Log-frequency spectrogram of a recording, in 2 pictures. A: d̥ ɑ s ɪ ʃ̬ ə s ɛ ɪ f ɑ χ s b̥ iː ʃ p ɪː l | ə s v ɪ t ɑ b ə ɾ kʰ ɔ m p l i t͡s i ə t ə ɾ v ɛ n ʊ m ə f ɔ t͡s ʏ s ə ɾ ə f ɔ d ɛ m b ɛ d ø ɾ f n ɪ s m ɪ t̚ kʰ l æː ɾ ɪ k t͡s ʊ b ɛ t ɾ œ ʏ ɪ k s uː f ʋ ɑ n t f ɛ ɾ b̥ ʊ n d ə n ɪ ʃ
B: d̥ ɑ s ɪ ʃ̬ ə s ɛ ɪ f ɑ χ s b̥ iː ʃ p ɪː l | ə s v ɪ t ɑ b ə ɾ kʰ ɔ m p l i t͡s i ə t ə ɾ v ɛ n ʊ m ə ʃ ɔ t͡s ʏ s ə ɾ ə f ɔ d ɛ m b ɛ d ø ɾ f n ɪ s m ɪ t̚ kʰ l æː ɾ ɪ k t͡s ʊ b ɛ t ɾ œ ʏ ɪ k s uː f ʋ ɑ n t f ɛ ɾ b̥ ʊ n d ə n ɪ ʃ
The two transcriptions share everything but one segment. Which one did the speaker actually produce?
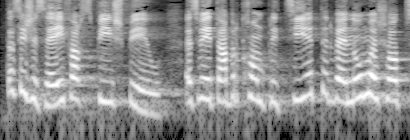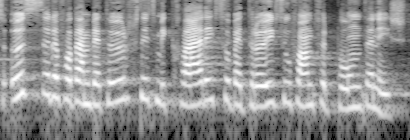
B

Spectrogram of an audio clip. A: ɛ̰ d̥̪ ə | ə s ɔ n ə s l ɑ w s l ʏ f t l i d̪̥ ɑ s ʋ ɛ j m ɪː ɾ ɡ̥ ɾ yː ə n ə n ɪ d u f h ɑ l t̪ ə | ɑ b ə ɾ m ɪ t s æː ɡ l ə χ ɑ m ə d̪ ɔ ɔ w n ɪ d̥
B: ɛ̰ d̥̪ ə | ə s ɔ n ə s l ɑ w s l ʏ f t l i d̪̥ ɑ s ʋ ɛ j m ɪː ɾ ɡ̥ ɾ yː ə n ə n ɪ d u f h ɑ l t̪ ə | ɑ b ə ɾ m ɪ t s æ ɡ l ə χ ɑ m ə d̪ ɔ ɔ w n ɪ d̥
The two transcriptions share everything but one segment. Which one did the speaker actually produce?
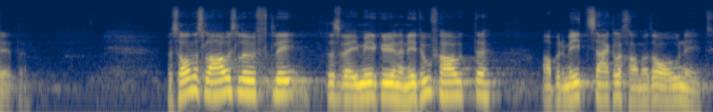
B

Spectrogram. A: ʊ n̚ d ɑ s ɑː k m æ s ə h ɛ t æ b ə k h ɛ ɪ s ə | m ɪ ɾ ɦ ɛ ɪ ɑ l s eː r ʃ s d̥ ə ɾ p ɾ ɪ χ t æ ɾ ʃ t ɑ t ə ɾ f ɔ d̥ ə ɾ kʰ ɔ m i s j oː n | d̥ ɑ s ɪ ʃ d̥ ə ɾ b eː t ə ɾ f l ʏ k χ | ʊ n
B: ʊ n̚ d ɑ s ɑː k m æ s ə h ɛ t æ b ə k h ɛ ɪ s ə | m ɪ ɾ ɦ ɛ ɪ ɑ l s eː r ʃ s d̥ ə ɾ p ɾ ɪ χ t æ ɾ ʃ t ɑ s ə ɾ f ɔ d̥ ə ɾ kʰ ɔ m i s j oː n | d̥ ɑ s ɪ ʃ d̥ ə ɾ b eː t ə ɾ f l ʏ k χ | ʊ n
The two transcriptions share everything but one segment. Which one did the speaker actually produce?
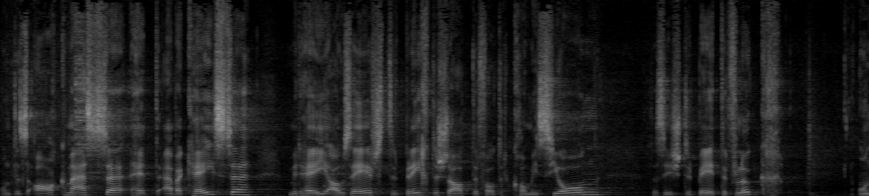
A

